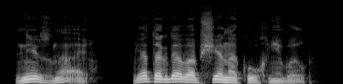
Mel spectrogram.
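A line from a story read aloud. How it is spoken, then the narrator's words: Grumbling mutter. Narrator (Russian): пробурчал Крупеня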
